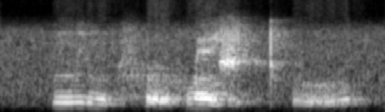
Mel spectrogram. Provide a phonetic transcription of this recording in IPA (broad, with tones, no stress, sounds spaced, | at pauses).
m i˥˩ ŋ t͡sʰ ɹ̩˨˩ x w e˥˩ ɪ̯ ɕ i˩ kʰ ṵ˨˩˦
